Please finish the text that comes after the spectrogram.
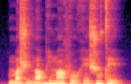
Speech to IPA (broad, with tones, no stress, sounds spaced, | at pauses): m a˧ ʃ i˨ n a˧ b i˦ m ã˦ f o˦˨ h e˧ ʃ u˦ t e˦˨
